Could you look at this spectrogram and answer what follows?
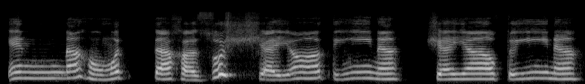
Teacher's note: زال جو ہے وہ شین میں جڑے گا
